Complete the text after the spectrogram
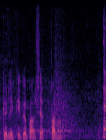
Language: Estonian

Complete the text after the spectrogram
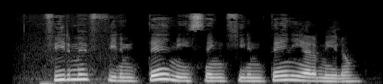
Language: Esperanto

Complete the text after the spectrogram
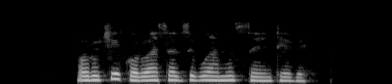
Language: Ganda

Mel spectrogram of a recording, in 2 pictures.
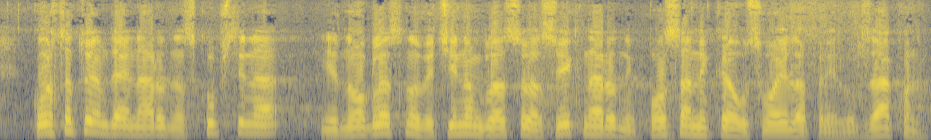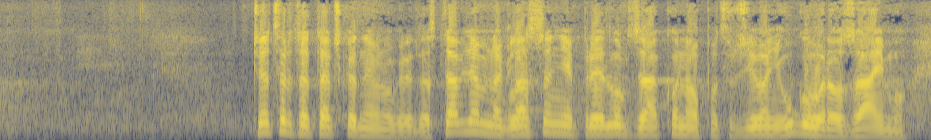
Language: Serbian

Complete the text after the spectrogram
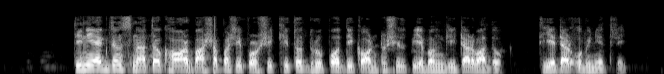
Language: Bangla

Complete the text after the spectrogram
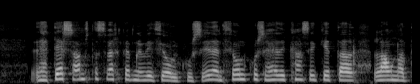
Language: Icelandic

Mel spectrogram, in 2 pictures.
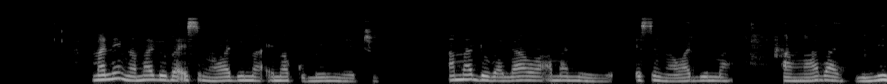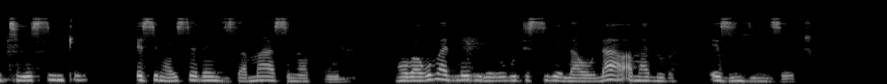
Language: North Ndebele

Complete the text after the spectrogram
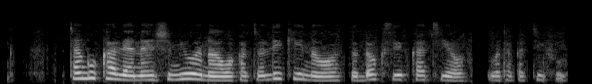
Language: Swahili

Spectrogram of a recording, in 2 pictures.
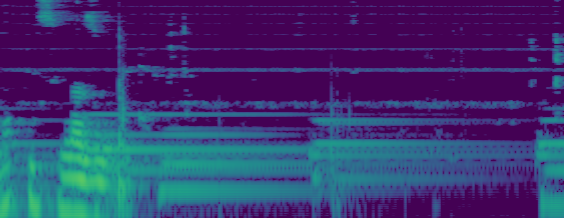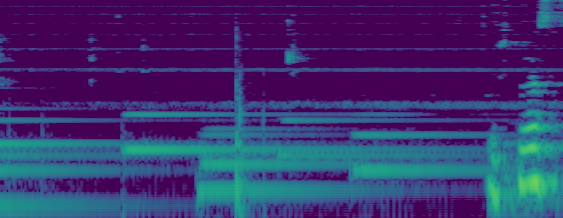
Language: Polish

